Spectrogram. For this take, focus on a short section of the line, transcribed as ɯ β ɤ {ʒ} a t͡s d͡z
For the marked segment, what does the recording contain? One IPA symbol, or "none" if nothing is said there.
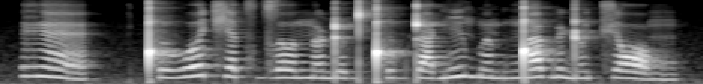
t͡ʃ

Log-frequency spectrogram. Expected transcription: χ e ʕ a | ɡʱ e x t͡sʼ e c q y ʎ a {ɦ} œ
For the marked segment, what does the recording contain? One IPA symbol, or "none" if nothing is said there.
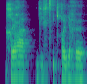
ɦ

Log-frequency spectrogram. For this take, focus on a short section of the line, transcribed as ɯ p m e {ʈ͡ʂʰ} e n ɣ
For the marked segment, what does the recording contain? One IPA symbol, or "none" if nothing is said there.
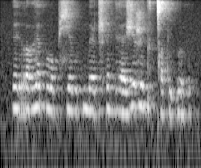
ʈ͡ʂʰ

